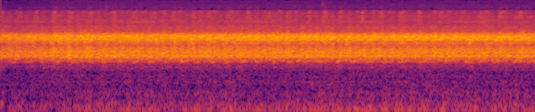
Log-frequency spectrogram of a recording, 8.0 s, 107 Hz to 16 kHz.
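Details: Dense night frog chorus in a rice field at Gapyeong, Korea, recorded around 11:19 pm: a continuous, steady wall of overlapping croaks and trills concentrated in a high band, many callers blending together without pause, no other clear sounds.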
